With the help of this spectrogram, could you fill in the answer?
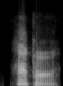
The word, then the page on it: hacker: American English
